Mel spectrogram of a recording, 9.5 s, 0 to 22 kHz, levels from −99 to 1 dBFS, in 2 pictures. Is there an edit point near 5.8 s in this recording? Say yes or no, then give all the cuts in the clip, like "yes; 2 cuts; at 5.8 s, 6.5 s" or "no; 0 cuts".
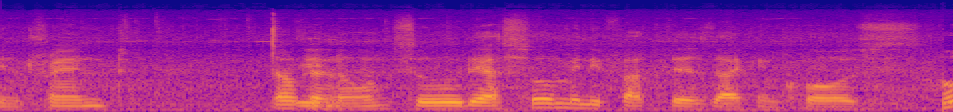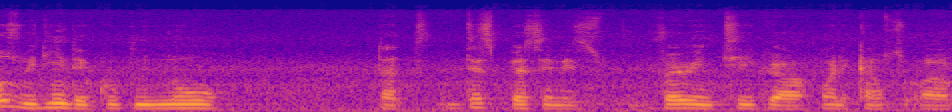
no; 1 cut; at 4.6 s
